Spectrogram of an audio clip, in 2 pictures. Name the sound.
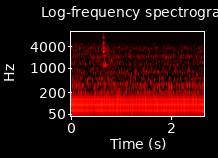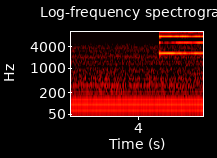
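battery tester beep during car battery test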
